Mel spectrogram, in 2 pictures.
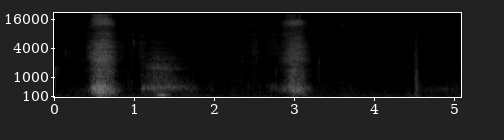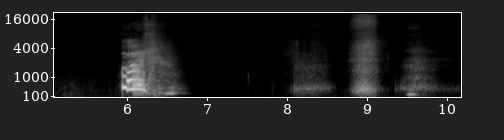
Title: More loud, wet cold induced sneezes plus sniffles and blows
